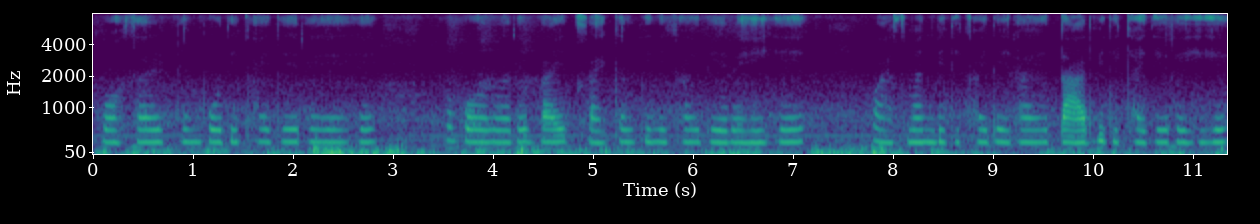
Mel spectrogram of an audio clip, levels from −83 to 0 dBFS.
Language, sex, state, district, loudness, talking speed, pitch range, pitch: Hindi, female, Bihar, Kishanganj, -34 LUFS, 145 wpm, 260-265 Hz, 265 Hz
